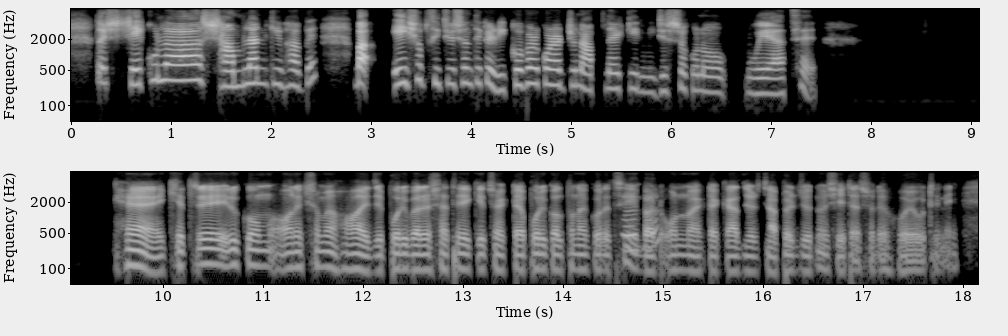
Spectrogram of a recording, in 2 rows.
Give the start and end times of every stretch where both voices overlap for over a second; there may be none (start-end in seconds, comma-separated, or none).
none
